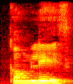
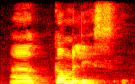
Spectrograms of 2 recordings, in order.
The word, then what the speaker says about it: कमलेश: अब ए देखिए कमलेश, ए को लिखने की आवश्यकता नहीं है, लेकिन कुछ लोग लिखते हैं तो गलत नहीं है, लेकिन उच्चारण के ध्यान से देखा जाए ना तो कमालेश नहीं, कमलेश। तो आप ए नहीं लिखे, कमलेश, चूंकि लगेगा दो अक्षर टूटा हुआ आधा माँ का ही उच्चारण हो रहा है।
